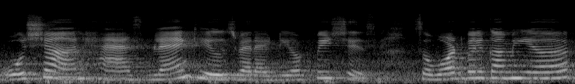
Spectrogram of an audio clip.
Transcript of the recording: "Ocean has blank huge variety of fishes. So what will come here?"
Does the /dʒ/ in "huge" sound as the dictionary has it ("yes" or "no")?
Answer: no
